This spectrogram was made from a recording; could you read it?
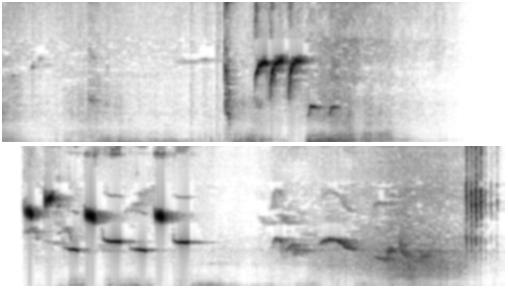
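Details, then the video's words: Sunda minivet, described as singing freely. After a silent break, a quick run of high, clear whistled notes falls in pitch. It is framed by sharp high chips earlier, low rumbling background noise and a hissy patch at the end. "Tledekan gunung gacor bikin lawan emosi langsung bunyi"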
